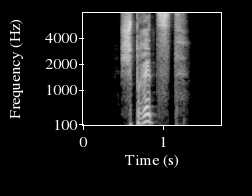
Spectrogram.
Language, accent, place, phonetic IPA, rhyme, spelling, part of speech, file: German, Germany, Berlin, [ʃpʁɪt͡st], -ɪt͡st, spritzt, verb, De-spritzt.ogg
- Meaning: inflection of spritzen: 1. second/third-person singular present 2. second-person plural present 3. plural imperative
